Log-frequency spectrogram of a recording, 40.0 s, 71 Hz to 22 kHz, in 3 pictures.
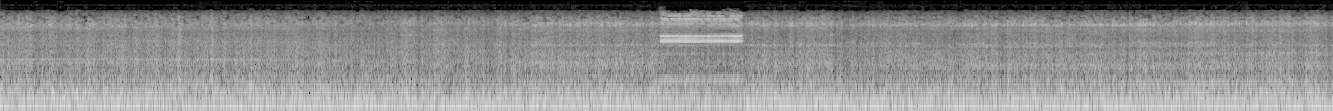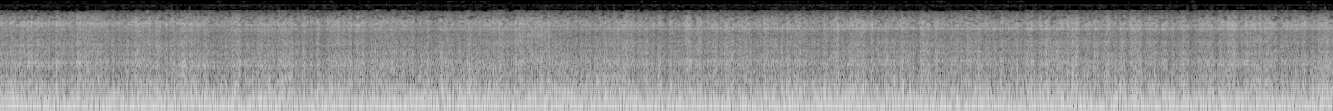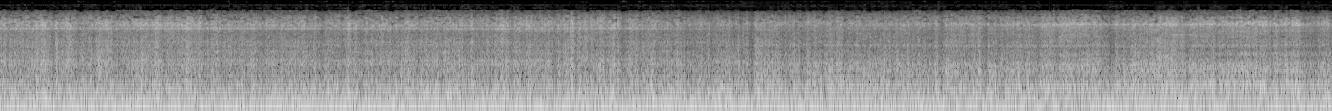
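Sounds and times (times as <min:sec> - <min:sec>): motorcycle engine cruising: 0:00.0 - 0:39.9
wind rumble on microphone: 0:00.0 - 0:39.9
brief high tone: 0:06.6 - 0:07.5.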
